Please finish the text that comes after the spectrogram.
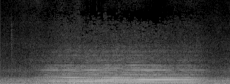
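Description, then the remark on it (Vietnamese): A train horn sounds one long, steady blast of about two seconds as the Miki Station train prepares to depart, its layered tones held over a continuous low rumbling of the train. No one speaks. “Miki Station xin thông báo, đoàn tàu Miki chuẩn bị khởi hành.”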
